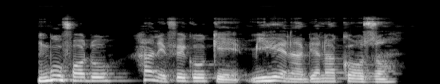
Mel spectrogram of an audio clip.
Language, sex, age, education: Igbo, male, 15-29, tertiary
